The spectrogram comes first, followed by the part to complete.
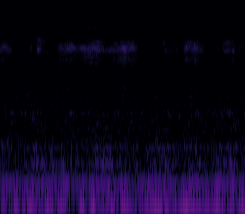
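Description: Near silence: room tone with a faint low hum and a soft, uneven hiss.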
